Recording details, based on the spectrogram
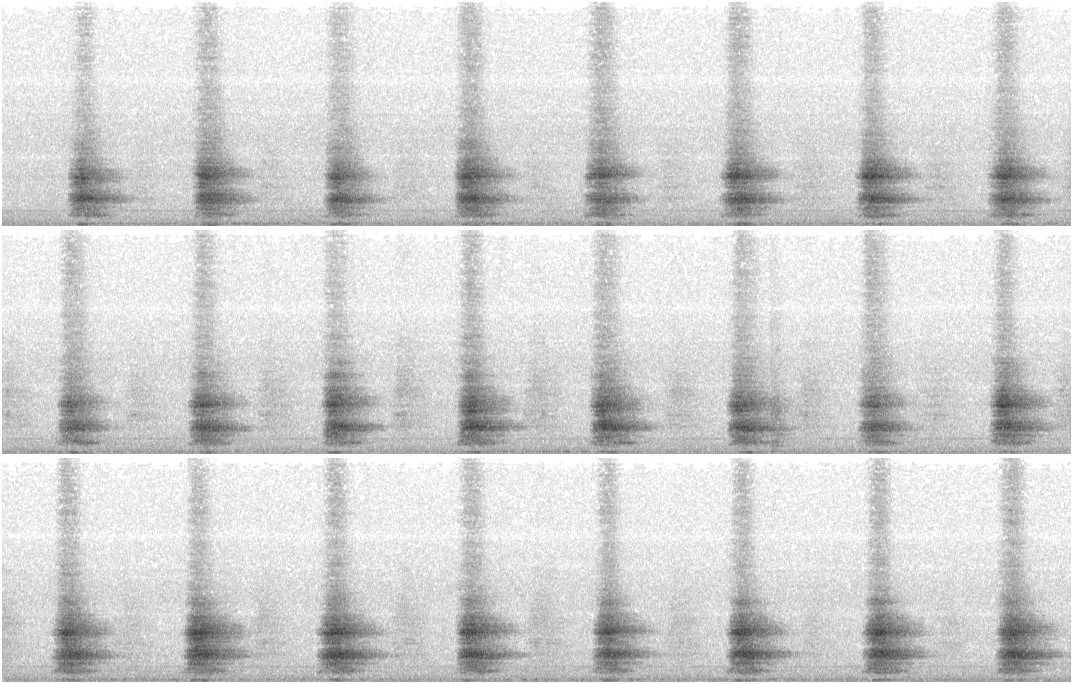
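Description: Sharp, rhythmic breaths pump out steadily during a core strength exercise, about one forceful snort-like burst per second for the whole stretch, close, even and unbroken, with no talking.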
